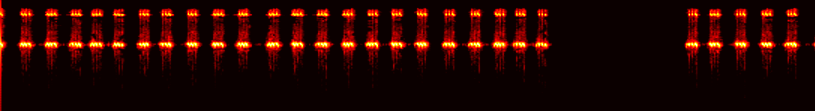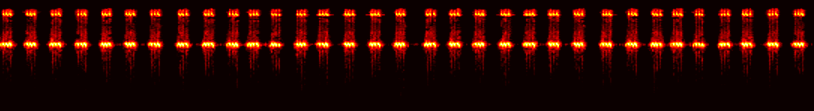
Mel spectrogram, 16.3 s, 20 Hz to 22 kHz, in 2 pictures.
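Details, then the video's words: Cricket calling with shrill, high-pitched chirps repeated about four times per second in a steady pulse, broken by one silent gap of over a second midway, otherwise against complete silence. "Suara Jangkrik - 34 Minutes Cricket Sound Effect"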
